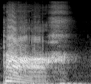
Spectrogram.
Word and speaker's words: tard: The word late in French is called tard. Tard. We don't pronounce once again D. We just say tard.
